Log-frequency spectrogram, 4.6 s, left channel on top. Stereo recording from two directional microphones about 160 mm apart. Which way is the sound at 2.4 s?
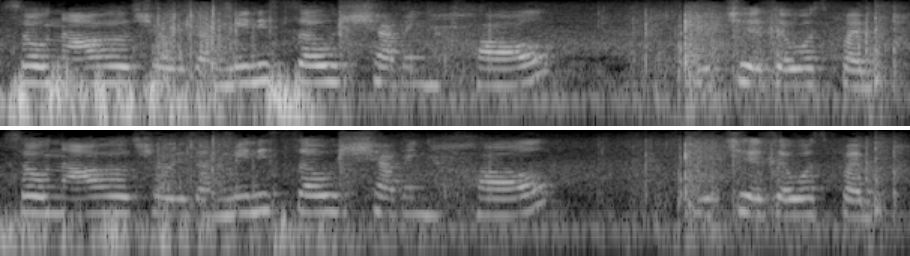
15° right (ahead or behind).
